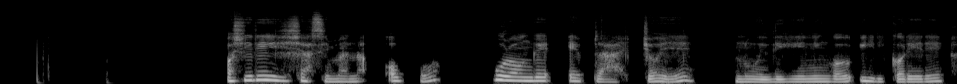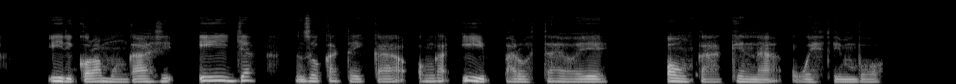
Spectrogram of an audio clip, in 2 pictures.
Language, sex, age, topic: Oshiwambo, male, 25-35, agriculture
